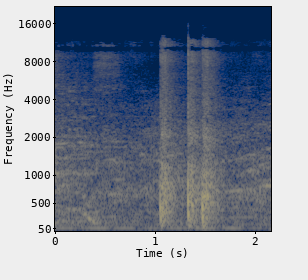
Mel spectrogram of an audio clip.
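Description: Three sharp bangs in quick succession about a second in, like firecrackers, over a low background of the live show.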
